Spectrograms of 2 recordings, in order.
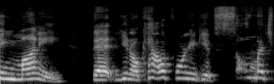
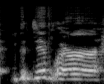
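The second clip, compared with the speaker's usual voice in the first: laughing; 3 semitones higher, slower than usual. Real, not acted. Repeating punchline laughing.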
